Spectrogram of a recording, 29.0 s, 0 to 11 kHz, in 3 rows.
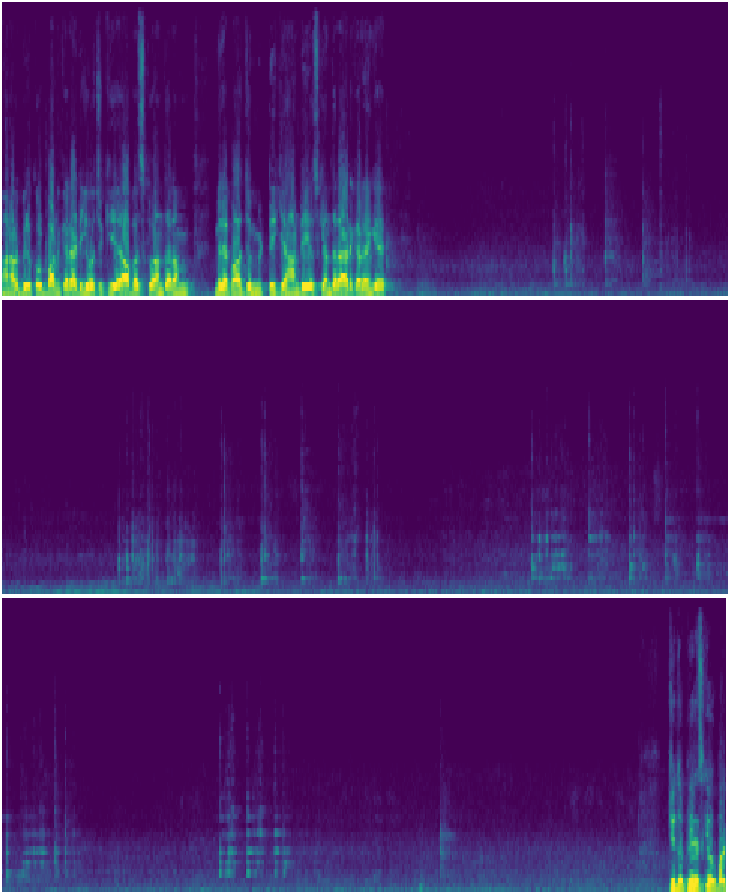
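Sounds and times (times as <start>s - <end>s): metal ladle scraping a steel pan: 4.9s - 5.6s, 7.3s - 9.4s, 11.1s - 15.0s, 16.6s - 20.6s, 22.2s - 23.4s, 25.0s - 25.6s.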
